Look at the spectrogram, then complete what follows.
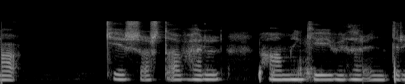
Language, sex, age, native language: Icelandic, female, 11, Icelandic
